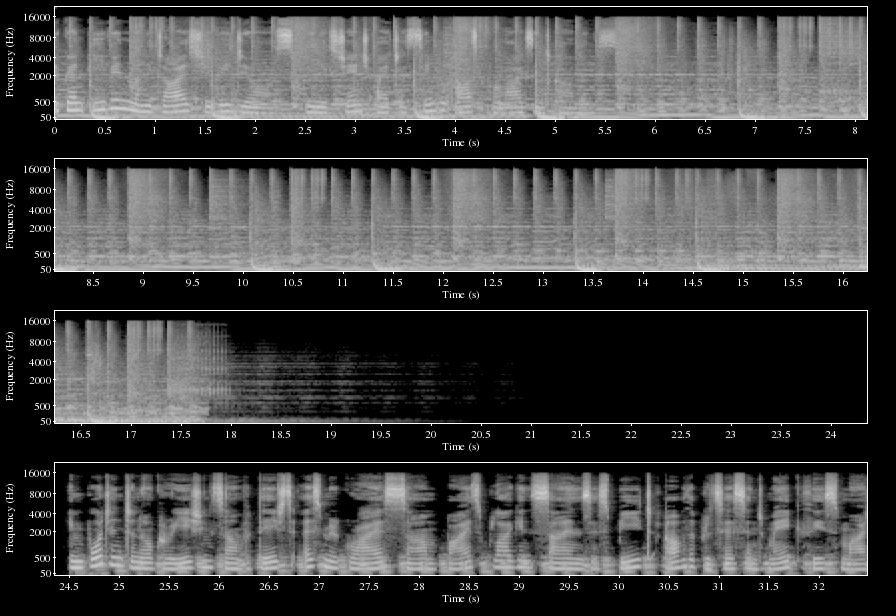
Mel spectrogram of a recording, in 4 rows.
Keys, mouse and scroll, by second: 0.9-2.0 typing, 3.3 Tab, 3.4-4.1 typing, 5.7 middle click, 6.7 middle click, 6.8 middle click, 7.4-8.9 scroll, 8.9 scroll, 12.1-13.4 scroll, 13.4-15.0 scroll, 13.4 space, 15.0-15.5 scroll, 15.0 space, 15.5 middle click, 15.6 space, 15.8 scroll, 16.0 scroll down 1, 16.4-16.8 scroll, 16.5 space, 17.6 space, 20.9 click, 21.0 click, 21.7 scroll, 23.4 click, 23.9 click, 24.7 click, 25.4 click, 26.5-29.2 typing, 27.6 Tab, 32.0-32.4 typing.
